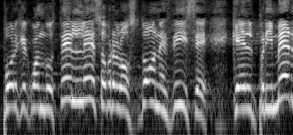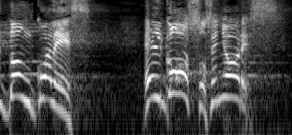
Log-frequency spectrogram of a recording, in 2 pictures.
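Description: A man's voice: very high-pitched, lively intonation, takes it slowly, fairly bright tone. A man preaching a joyful sermon as a pastor, telling stories and laughing as he preaches. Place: church. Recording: long reverb of a church hall.

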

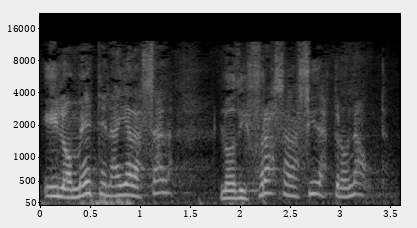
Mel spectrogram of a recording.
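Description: A male pastor preaching a sermon, telling a story and building to shouted emphasis with rhetorical questions. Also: sits high, expressive, a little fast, slightly rough. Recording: long hall reverb.

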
